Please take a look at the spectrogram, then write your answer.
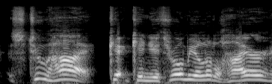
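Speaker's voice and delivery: panting plea from the trunk; gasping. A narrator's reading. Breathless boy calling down to Sonny, gasping plea. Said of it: "he gasped".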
